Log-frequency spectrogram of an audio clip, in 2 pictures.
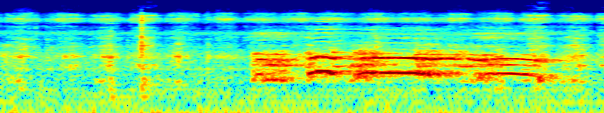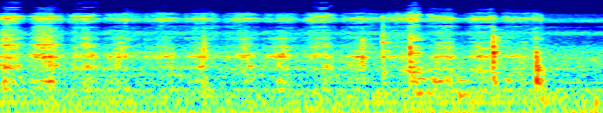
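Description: A rooster crows once at moderate distance, a long warbling call over faint background clucks and clatter.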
